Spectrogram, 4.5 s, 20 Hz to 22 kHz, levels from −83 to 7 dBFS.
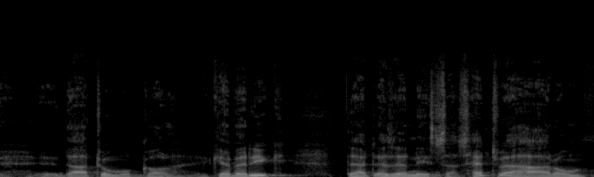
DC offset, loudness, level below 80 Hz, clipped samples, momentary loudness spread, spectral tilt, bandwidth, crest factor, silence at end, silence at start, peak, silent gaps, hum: under 0.1%; -43 LUFS; -74 dBFS; under 0.1%; 14 LU; -5.5 dB/octave; 15.5 kHz; 18 dB; 0 s; 0 s; -26 dBFS; none; none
